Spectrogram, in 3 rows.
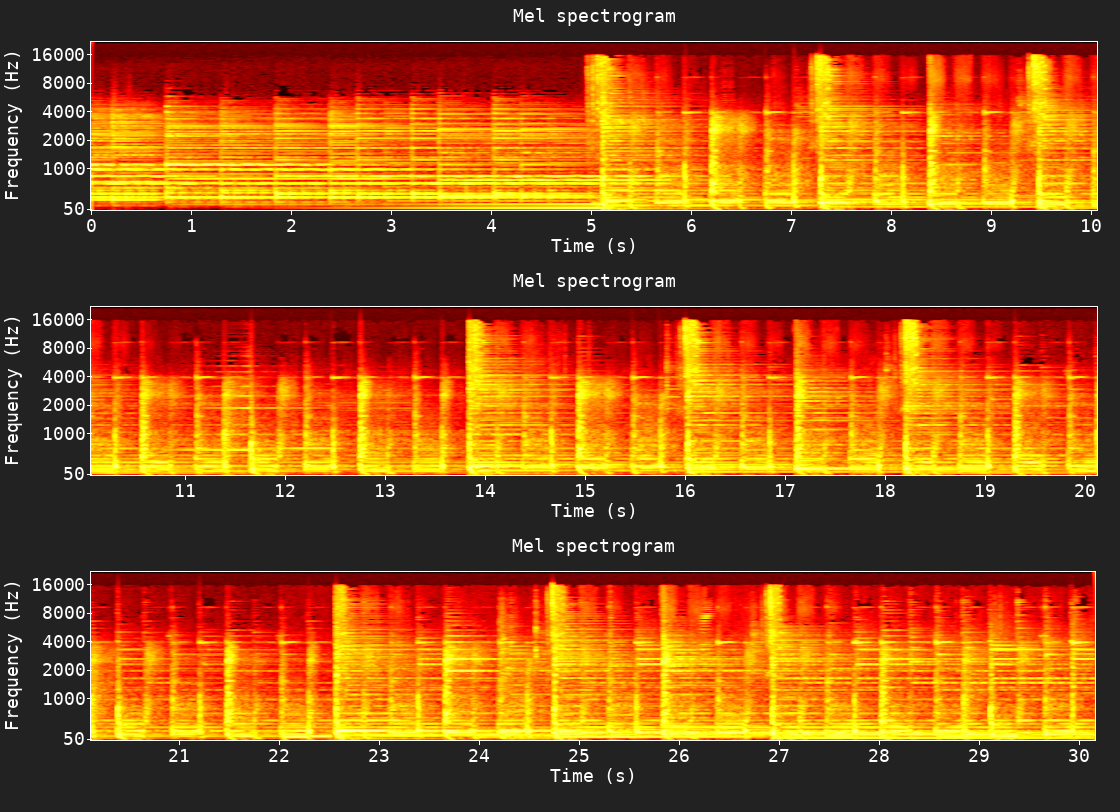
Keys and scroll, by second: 0.0 typing, 1.5-8.5 typing, 8.6 Return, 13.9-14.6 typing, 14.8 Return, 15.7-16.0 typing, 16.3 Return, 18.8 v, 20.1 ctrl+d, 20.4-20.9 Down, 22.6-23.5 typing, 23.8 Return, 27.5 ctrl+d, 28.1-28.9 typing.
